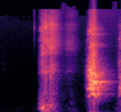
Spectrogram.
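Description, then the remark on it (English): A person imitates a dog, making the sounds from the back of the neck without moving the mouth, producing three short, loud barks in quick succession, each a gruff burst with a rough, throaty edge, with no other sounds. “I make dog sounds out of the back of my neck. I'm a dog ventriloquist.”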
